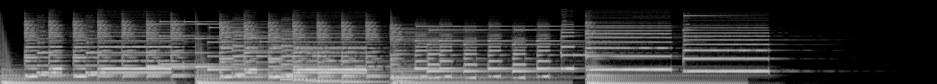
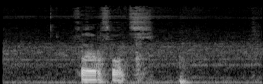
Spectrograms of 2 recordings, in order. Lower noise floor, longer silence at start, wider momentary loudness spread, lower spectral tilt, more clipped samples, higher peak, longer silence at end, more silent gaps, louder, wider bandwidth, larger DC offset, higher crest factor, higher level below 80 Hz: first, -78 dBFS vs -39 dBFS; about the same, 0 s vs 0.05 s; second, 5 LU vs 23 LU; second, -4 dB/octave vs -5.5 dB/octave; neither; about the same, 0 dBFS vs -2 dBFS; first, 1.6 s vs 0 s; neither; first, -15 LUFS vs -19 LUFS; second, 13.5 kHz vs 16.5 kHz; neither; second, 14 dB vs 20 dB; first, -24 dBFS vs -46 dBFS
